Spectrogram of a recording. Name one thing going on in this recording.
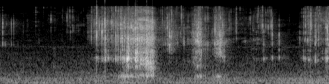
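A woman bites into crispy fried chicken with a loud crunch, close to a microphone.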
